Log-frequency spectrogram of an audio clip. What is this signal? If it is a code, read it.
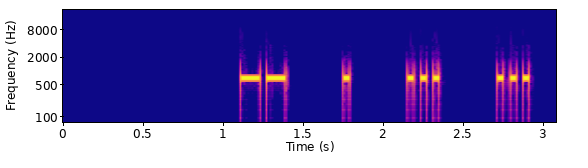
Morse code, heard as a keyed tone, about 30 wpm, spaced as for 17 wpm, 700 Hz. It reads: MESS
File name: course / 30:10wpm / 108 Lesson 18f - Letter m - Words 30wpm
